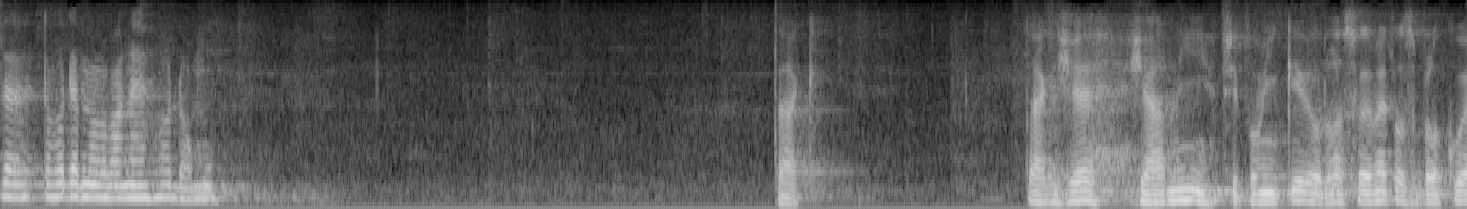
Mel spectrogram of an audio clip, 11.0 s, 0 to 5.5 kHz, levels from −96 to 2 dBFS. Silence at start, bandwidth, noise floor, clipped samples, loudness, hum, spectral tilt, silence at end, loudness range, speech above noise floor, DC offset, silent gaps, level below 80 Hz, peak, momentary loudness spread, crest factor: 0 s; 5.4 kHz; -51 dBFS; under 0.1%; -20 LUFS; none; -11 dB/octave; 0 s; 15 LU; 32 dB; 0.4%; none; -50 dBFS; -2 dBFS; 11 LU; 20 dB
